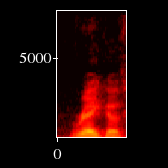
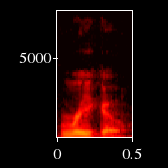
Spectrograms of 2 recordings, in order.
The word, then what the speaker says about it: Reiko: yeah we're gonna show you some characters today reiko's coming Raco race did I say it right now I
